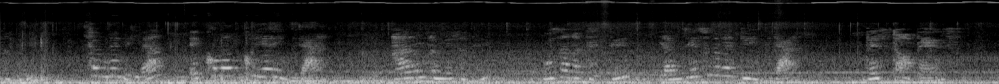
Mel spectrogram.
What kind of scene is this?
bus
